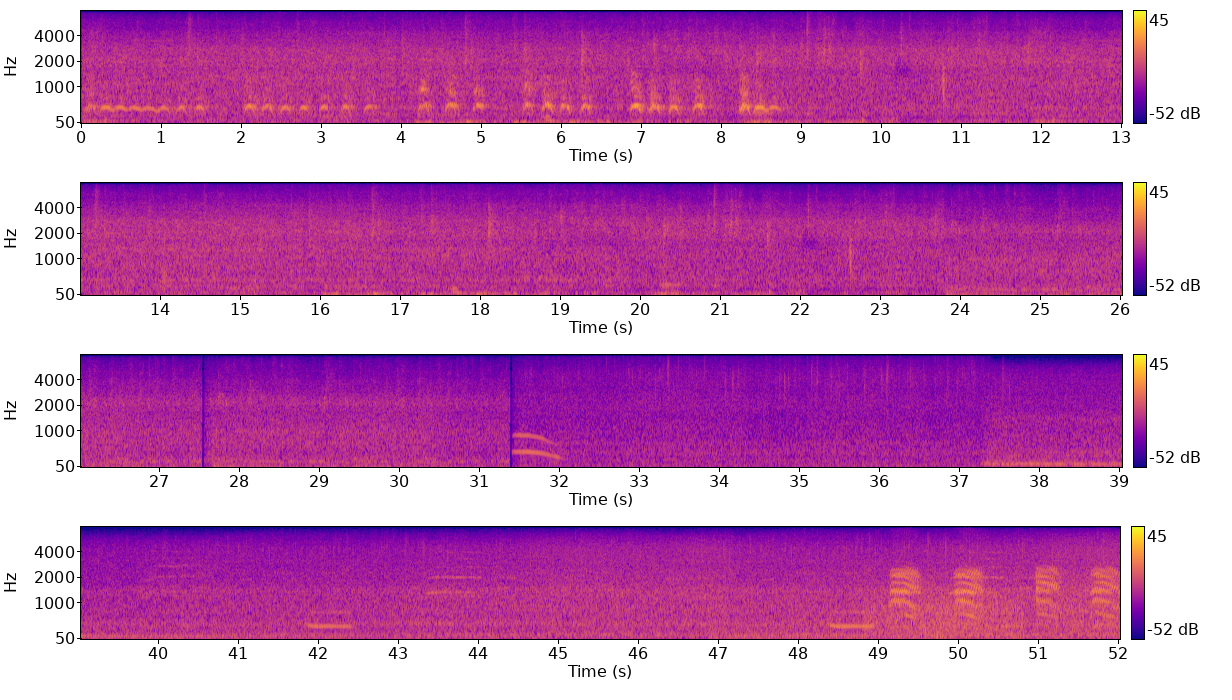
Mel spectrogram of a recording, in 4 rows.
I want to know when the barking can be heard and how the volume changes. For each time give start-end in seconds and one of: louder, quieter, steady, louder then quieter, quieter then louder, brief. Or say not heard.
0.0-8.8 louder.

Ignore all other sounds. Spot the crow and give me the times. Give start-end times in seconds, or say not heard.
48.8-51.9.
